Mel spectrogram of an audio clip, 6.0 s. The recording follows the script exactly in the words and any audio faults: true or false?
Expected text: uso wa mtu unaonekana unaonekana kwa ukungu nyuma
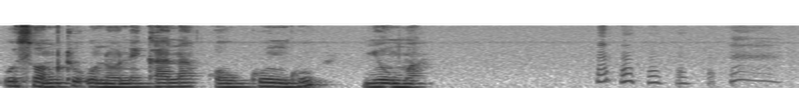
false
